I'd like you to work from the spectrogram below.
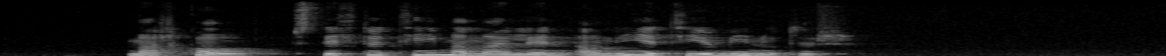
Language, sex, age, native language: Icelandic, female, 50-59, Icelandic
